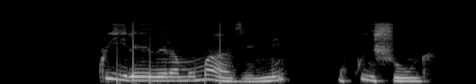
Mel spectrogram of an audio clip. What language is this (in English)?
Kinyarwanda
